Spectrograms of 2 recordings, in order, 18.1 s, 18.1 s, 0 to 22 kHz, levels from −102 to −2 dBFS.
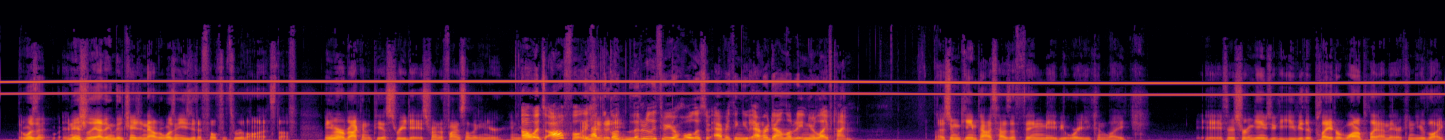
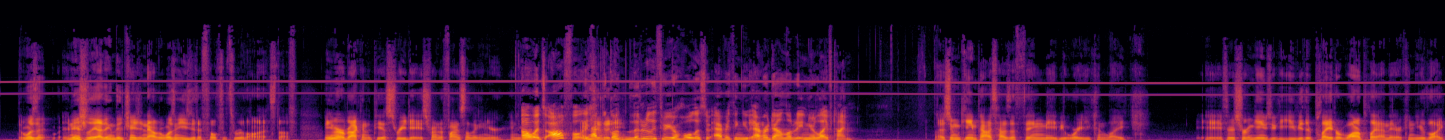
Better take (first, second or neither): second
